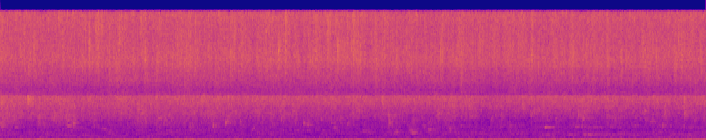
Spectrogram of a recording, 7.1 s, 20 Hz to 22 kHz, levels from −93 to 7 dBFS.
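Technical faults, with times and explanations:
No technical faults detected.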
